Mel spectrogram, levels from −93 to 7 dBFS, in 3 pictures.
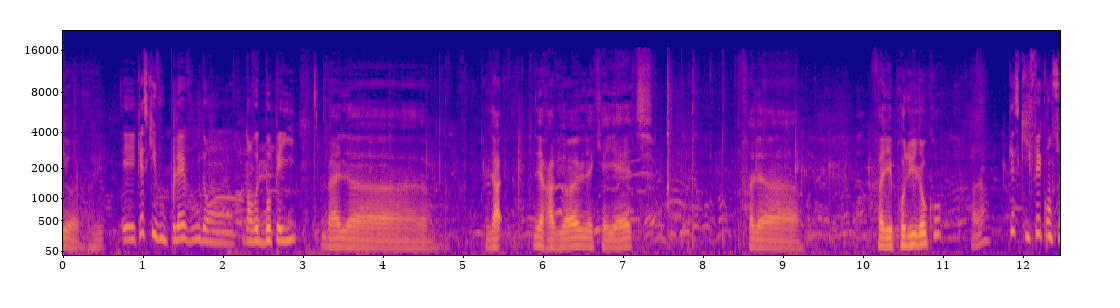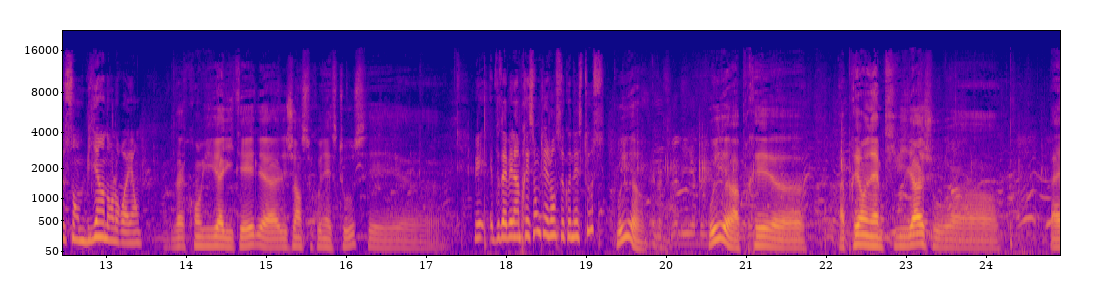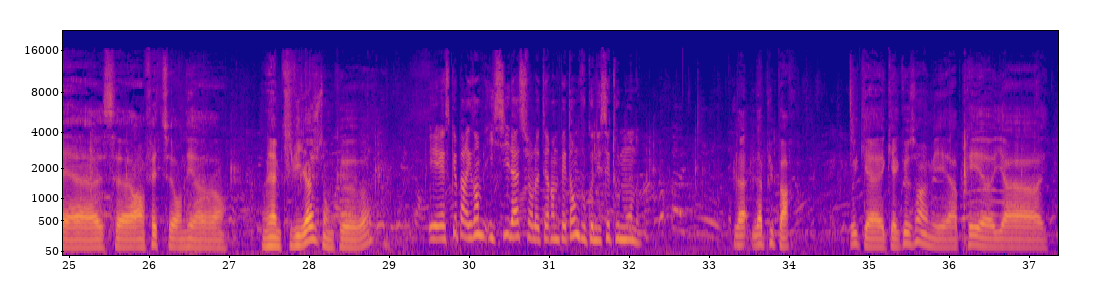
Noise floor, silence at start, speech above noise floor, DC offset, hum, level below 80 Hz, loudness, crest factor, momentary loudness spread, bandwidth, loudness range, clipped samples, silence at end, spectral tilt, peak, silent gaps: -50 dBFS; 0 s; 24 dB; under 0.1%; none; -58 dBFS; -26 LUFS; 22 dB; 18 LU; 16.5 kHz; 6 LU; under 0.1%; 0 s; -5.5 dB/octave; -6 dBFS; none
